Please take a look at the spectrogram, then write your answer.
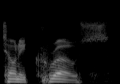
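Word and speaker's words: Kroos: but um you know, it's not Tony Cruz or Tony Cruz or anything like that. If you were to come up with an English example, an English equivalent of it, you you would you would best be advised to say some something like Tony Crows, but it's close. And so the O is a the O is not an O. It's an O.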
